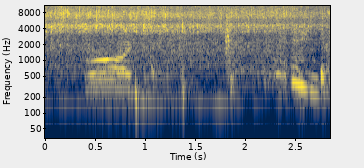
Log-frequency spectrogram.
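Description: A steady, close hiss of water spraying from a hose, with a few soft thuds and brief tonal, voice-like sounds rising above the continuous rush.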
